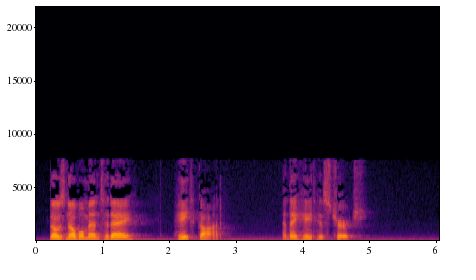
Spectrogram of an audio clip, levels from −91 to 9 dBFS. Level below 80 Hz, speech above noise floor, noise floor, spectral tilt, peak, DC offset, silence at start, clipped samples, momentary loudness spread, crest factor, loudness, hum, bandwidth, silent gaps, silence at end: -48 dBFS; 34 dB; -53 dBFS; -6.5 dB/octave; -2 dBFS; under 0.1%; 0.2 s; under 0.1%; 16 LU; 20 dB; -19 LUFS; 60 Hz at -50 dBFS; 8 kHz; none; 1.15 s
